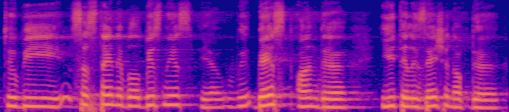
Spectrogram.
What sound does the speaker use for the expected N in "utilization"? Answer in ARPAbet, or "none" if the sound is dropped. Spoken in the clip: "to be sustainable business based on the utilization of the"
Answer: N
